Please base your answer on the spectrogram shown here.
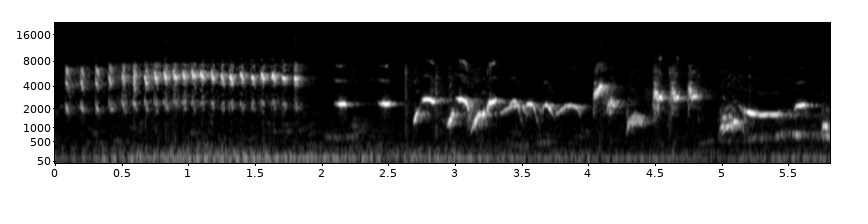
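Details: White-rumped shama singing at dawn, a sound used to lure shamas: a buzzy rapid trill held for about two seconds, then clear whistled notes, rising and falling slurs and sharp high flourishes.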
